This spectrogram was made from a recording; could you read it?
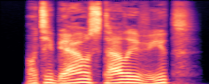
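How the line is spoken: Quiet old man. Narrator (Russian): негромко проговорил старик

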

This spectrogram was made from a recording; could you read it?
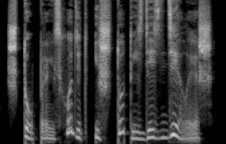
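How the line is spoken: Hissed, woman. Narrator (Russian): прошипела я

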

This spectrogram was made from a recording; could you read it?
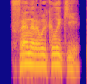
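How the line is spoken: Growled. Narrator (Russian): зарычал Блистик

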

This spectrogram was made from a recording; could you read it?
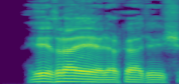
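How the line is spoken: Reproachful deep voice. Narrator (Russian): укоризненно забасил писатель

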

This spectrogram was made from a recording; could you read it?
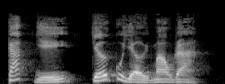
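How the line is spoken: Loud. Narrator (Vietnamese): Ông lớn tiếng nói

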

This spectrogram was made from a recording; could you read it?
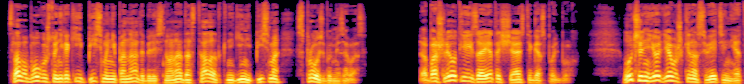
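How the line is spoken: Plain. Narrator (Russian): сказал Мацка

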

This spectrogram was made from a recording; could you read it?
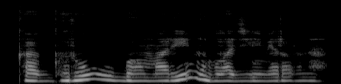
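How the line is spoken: Ironic joking drawl. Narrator (Russian): иронично протянул Свен, пытаясь свести все к шутке

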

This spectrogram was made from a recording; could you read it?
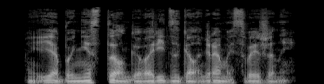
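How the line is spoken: Gloomy answer. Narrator (Russian): мрачно ответил Дид

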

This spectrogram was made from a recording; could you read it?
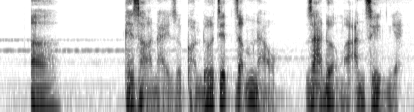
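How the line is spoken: Doubtful old man muttering. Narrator (Vietnamese): Bán tín bán nghi, lão lẩm bẩm

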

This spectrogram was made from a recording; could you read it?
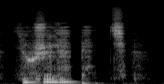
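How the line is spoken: Quiet female voice. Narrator (Russian): тихо произнесла она

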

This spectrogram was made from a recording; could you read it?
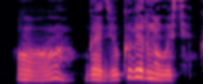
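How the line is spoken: Snorted. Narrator (Russian): хмыкнул Миша

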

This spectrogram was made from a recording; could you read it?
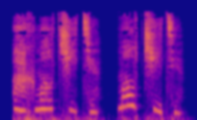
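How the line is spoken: Whispering. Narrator (Russian): шептала она

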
